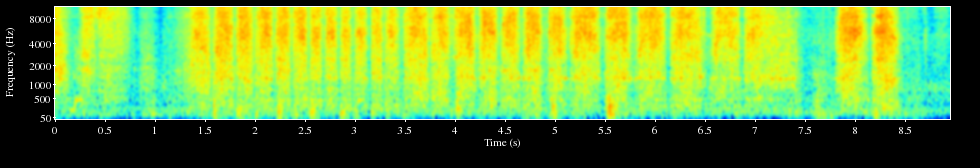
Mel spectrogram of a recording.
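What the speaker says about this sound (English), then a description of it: "Put the air sander on that first, I think." An air sander working on pallet wood for a simple cabinet door, a steady close abrasive rubbing with rapid rhythmic strokes that run almost without pause, no talk over it.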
